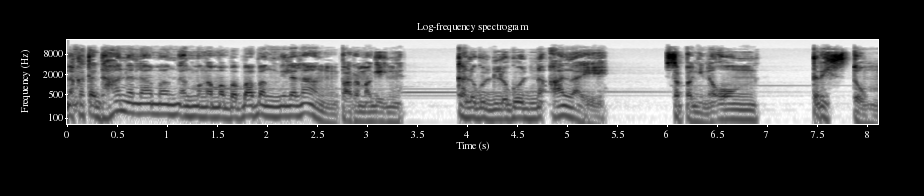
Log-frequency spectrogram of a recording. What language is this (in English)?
Filipino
